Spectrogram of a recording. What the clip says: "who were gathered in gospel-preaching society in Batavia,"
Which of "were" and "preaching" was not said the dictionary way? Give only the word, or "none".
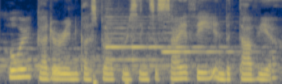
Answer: preaching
